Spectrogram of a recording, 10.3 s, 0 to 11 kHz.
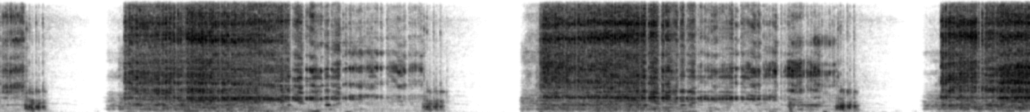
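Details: Commodore 1525 dot-matrix printer for the VIC-20/C64 running in self-test mode: bursts of rapid, raspy buzzing a few seconds long with short silent gaps as each line prints. It is printing normally.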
